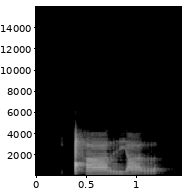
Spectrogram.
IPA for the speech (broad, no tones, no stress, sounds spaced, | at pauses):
ǃʰ a r j a r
